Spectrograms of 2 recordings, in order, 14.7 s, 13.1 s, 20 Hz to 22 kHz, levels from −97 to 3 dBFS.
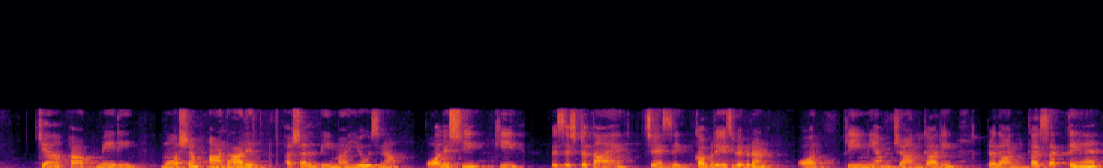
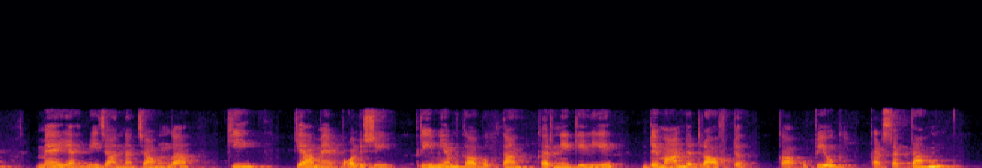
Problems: none marked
